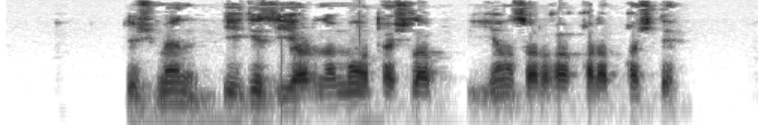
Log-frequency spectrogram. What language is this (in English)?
Uyghur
